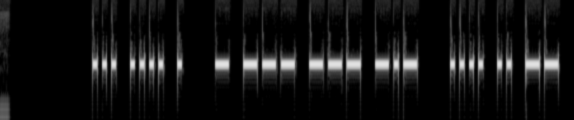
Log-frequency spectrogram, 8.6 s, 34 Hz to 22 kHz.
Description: Morse code, heard as a keyed tone, about 17 wpm, 700 Hz. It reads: SHE TOOK HIM
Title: Sentences from Top 1000 Words - Review Part 4 - 17wpm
